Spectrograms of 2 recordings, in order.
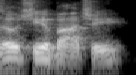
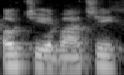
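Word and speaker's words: Ochai Agbaji: Is that how they pronounce it? Achi? Kansas? Abaji is his last name. Ochi. I think it's Ochi Abachi. Yeah. Ochi Abachi, like the grill.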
